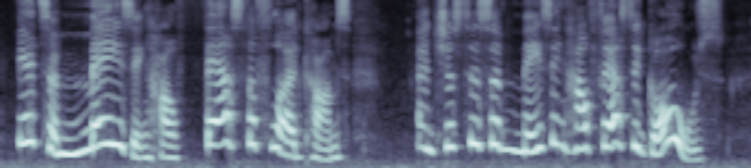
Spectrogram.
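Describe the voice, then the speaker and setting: A woman speaks at a fairly slow pace in a put-on character voice with an extremely high pitch. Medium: read story.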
